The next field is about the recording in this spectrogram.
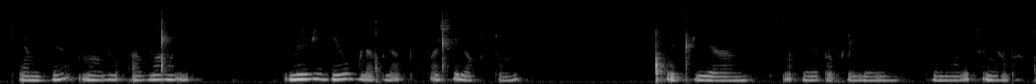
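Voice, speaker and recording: A woman's somewhat breathy, dark and mellow voice of medium pitch, at a very slow pace with long, frequent pauses and fairly even intonation. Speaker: diamond painting youtuber. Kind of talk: casual chat while crafting. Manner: calm, measured.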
